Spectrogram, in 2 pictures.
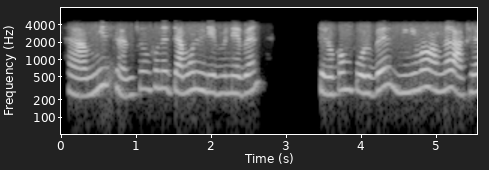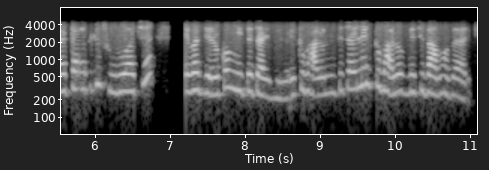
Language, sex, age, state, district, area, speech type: Bengali, female, 18-30, West Bengal, Bankura, urban, conversation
